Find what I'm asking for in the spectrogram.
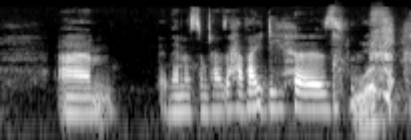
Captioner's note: laughs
